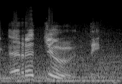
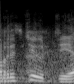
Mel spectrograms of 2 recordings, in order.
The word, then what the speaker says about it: Ricciuti: Ricciuti. Okay. That's a miracle that I got that even close to being right. Well, to be fair, it's actually Ricciuti. Oh, Rigiuti.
